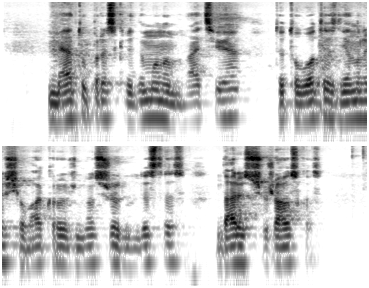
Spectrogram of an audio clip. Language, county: Lithuanian, Marijampolė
